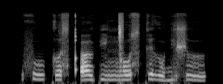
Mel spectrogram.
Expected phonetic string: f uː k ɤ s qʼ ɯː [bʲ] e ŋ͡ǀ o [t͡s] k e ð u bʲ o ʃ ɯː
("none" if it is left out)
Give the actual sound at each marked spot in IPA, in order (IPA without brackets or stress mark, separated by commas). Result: pʲ, s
